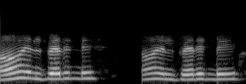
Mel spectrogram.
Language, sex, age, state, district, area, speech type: Telugu, female, 30-45, Andhra Pradesh, Palnadu, rural, conversation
